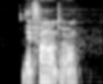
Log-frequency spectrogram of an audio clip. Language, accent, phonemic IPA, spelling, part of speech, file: French, Canada, /de.fɑ̃.dʁɔ̃/, défendront, verb, LL-Q150 (fra)-défendront.wav
- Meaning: third-person plural future of défendre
